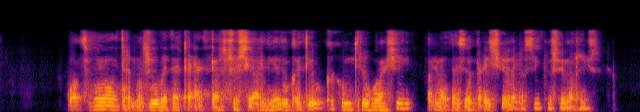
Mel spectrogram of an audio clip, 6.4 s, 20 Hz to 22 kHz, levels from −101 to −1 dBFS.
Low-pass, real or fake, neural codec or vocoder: 7.2 kHz; fake; codec, 16 kHz, 2 kbps, FreqCodec, smaller model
